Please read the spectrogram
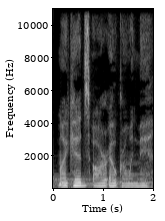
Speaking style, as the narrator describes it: said with a sigh

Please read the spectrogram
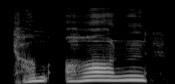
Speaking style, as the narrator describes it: breathed Finn

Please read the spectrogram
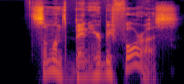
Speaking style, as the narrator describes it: he exclaimed

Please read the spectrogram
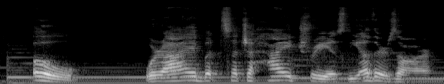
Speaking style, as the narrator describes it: sighed he

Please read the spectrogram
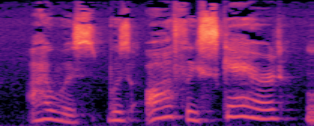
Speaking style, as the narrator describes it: Laura gasped

